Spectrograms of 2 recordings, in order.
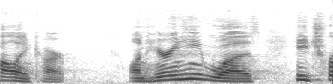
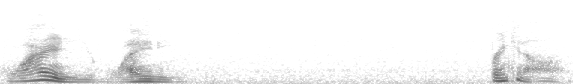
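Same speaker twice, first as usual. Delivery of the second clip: much softer, reflective repeat; quiet echo; 4 semitones lower, 13 dB quieter than usual. Shown as a demonstration. Preacher echoing Polycarp's words to the church, softly. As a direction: hush it back as a lesson. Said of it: "That's faith".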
